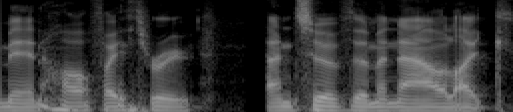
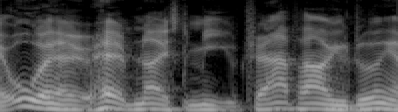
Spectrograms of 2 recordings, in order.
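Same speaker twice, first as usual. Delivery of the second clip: lightly hammed-up posh chap; Boris Johnson impression; 3 semitones higher, 6 dB louder than usual. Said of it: "That was a brilliant Boris Johnson impression".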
